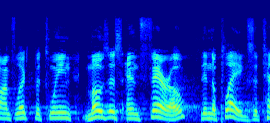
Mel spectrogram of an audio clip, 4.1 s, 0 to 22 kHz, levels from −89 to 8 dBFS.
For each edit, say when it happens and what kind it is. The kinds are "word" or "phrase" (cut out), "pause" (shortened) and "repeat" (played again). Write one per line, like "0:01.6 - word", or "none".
0:01.2 - pause
0:03.0 - phrase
